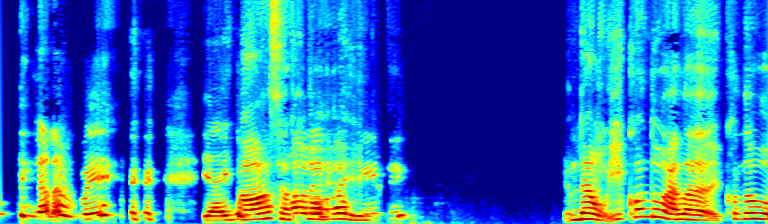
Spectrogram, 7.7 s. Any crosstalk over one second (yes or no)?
yes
